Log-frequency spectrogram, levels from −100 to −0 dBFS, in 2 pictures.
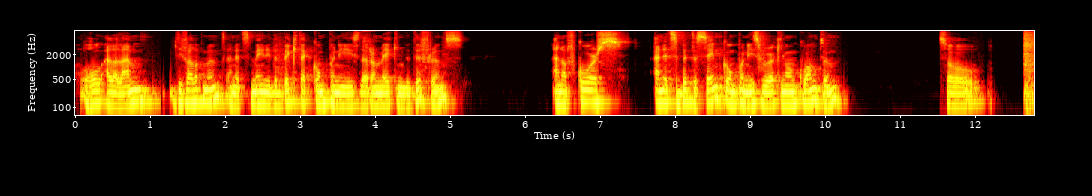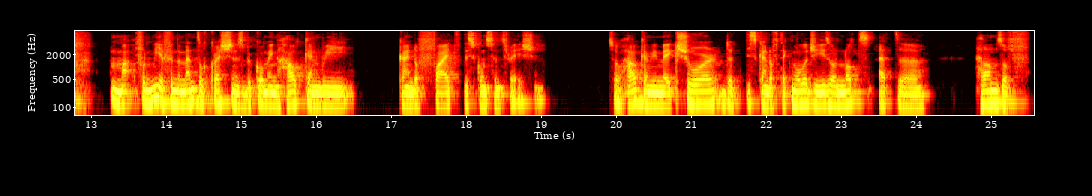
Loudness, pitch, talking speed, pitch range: -25 LUFS, 120 Hz, 145 wpm, 110-130 Hz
